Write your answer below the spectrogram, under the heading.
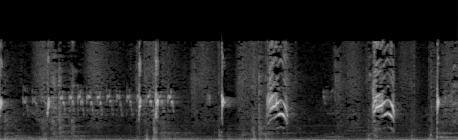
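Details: Ruby-cheeked sunbird basic song, used as a training recording for songbirds: thin, very high buzzy trills alternating with sharp descending chevron chirps, in irregular bursts about every second or two against a quiet low hum.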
